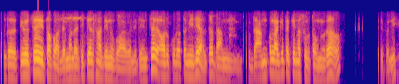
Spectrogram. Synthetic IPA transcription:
ʌnt̪ʌt̪jot͡sʌĩt̪ʌpaiɾulemʌlajɖiʈelsmad̪inubʱʌjobʱʌnet̪ent͡sʌĩʌɾukuɽat̪ʌmiliɦalt͡sʰʌd̪amd̪ʱamkolaɡit̪ʌkenʌsuɾt̪ʌwnuɾʌɦo | t̪ʌjpʌni

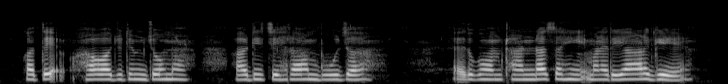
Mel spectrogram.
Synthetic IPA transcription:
kat̪ɛʔhawad͡ʒud̪imd͡ʒɔmaː | ɖit͡ʃɛɦɾambud͡ʒa | ɛ̰d̪ɡɔmʈʰaɳɖasaɦĩmanɛɾijaɽɡɛ

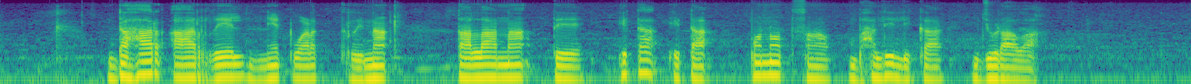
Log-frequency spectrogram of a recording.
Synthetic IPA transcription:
ɖaɦaɾaːelneʈwəɽk̚ | ɾinaʔ | t̪alanaʔt̪e | eʈaʔeʈaʔ | pɔnɔt̪sãbʱalilika | d͡ʒuɽawa

